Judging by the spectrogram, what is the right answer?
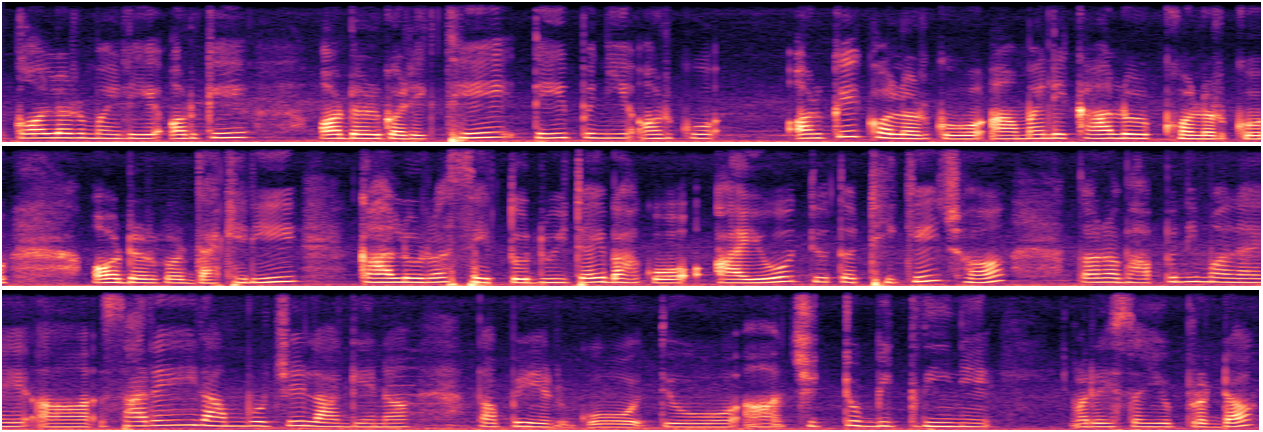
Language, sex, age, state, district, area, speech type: Nepali, female, 30-45, West Bengal, Kalimpong, rural, spontaneous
